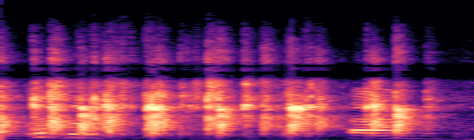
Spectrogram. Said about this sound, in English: So everybody applaud you.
